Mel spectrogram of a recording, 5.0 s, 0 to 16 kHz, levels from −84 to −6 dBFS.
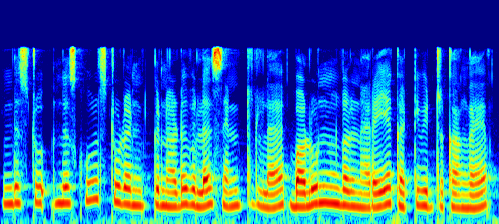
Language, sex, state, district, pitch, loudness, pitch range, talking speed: Tamil, female, Tamil Nadu, Nilgiris, 215 Hz, -18 LUFS, 200-235 Hz, 130 wpm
